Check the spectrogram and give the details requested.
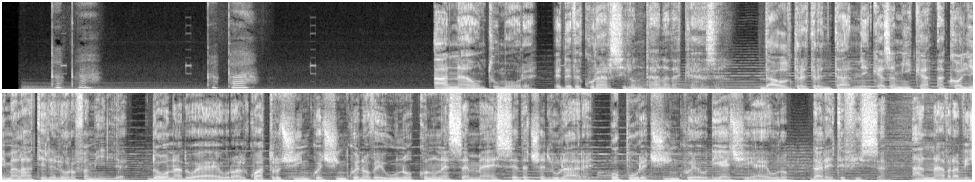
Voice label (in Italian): Spot Radio SMS; CASAMICA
